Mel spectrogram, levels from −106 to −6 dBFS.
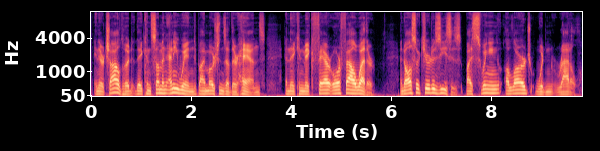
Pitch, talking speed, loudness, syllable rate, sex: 115 Hz, 190 wpm, -18 LUFS, 5.0 syllables/s, male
